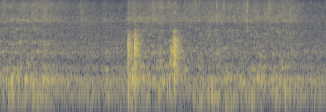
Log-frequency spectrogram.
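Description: Chicken and diced radish sizzling in hot oil in a wok, a steady hiss that eases a little. Two short sharp sounds stand out about a second and a half and two seconds in.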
